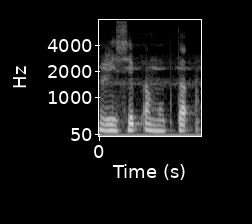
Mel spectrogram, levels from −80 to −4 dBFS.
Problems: background sounds at intervals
